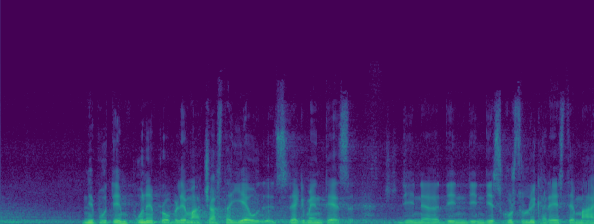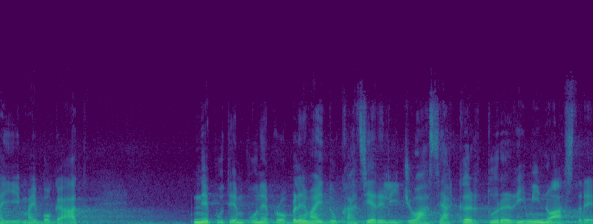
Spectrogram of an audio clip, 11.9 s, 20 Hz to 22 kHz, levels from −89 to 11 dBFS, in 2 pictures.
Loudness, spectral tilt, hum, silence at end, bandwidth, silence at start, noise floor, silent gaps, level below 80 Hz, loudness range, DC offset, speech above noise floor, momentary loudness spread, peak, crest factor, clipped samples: -23 LUFS; -7.5 dB/octave; none; 0 s; 12.5 kHz; 0 s; -46 dBFS; none; -52 dBFS; 3 LU; under 0.1%; 23 dB; 16 LU; -4 dBFS; 18 dB; under 0.1%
